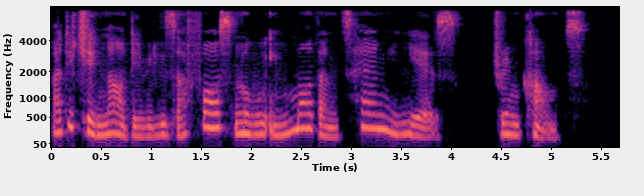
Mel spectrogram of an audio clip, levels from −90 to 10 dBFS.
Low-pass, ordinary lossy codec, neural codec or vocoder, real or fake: 7.2 kHz; AAC, 48 kbps; none; real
